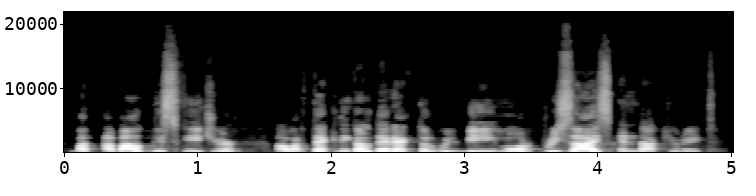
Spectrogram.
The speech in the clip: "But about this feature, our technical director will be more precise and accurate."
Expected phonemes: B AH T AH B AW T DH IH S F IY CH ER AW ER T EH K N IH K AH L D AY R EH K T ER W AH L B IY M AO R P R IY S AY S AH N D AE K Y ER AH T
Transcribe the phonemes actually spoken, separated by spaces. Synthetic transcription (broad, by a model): B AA T AH B AW T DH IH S F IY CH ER AW ER T EH K N IH K AH L D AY R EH K T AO W AH L B IY M AO R P R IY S AY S AH N D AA K Y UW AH T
